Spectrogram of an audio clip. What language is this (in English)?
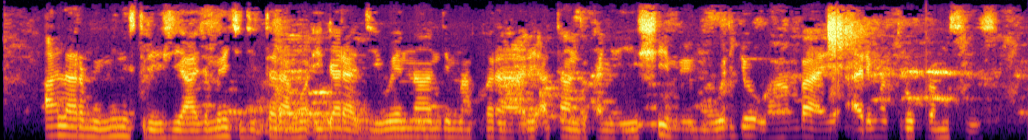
Kinyarwanda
